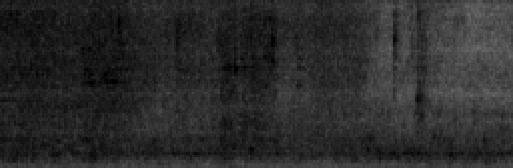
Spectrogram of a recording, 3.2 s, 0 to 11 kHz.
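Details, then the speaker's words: Water heater tank being refilled after draining brown water, cold supply reopened: steady, even hiss of water rushing into the tank with a low electrical hum underneath; normal refill flow. "push it up and there you hear the water rush back inside so I'm going to let this go for about 10 minutes"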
